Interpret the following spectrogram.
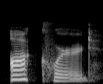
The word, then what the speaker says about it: awkward: touches calm calm down awkward awkward you can't make the k release and you hear it a little bit awkward ma'am it's the vowel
